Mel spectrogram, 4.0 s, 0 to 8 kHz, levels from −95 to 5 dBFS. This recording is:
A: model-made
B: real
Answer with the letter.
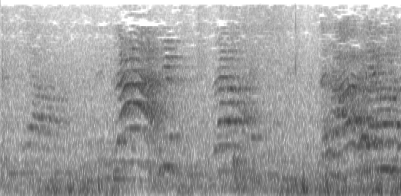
B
